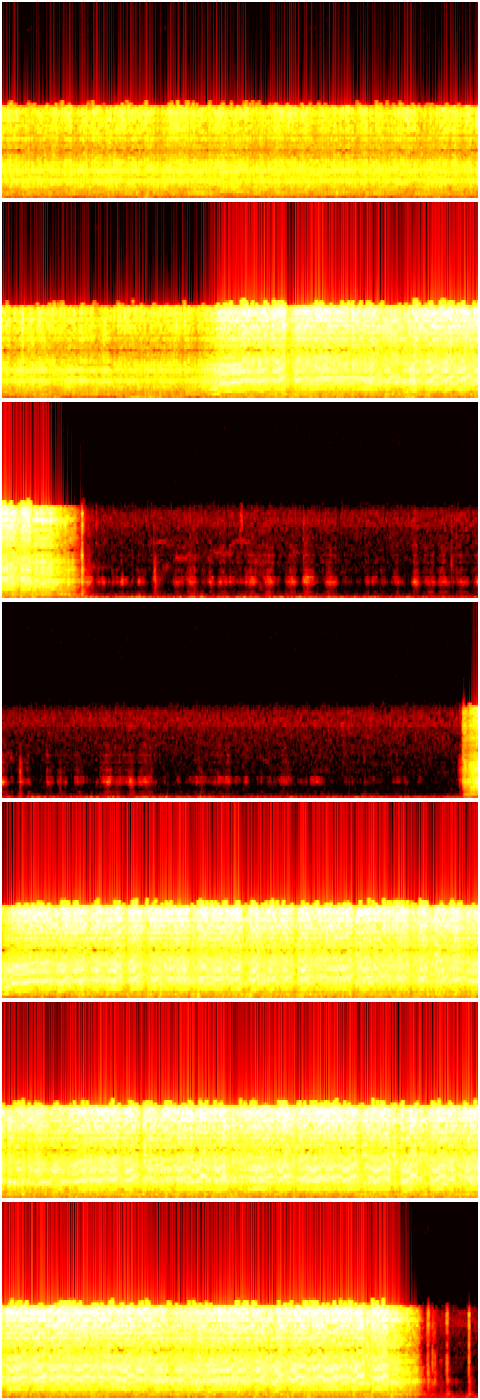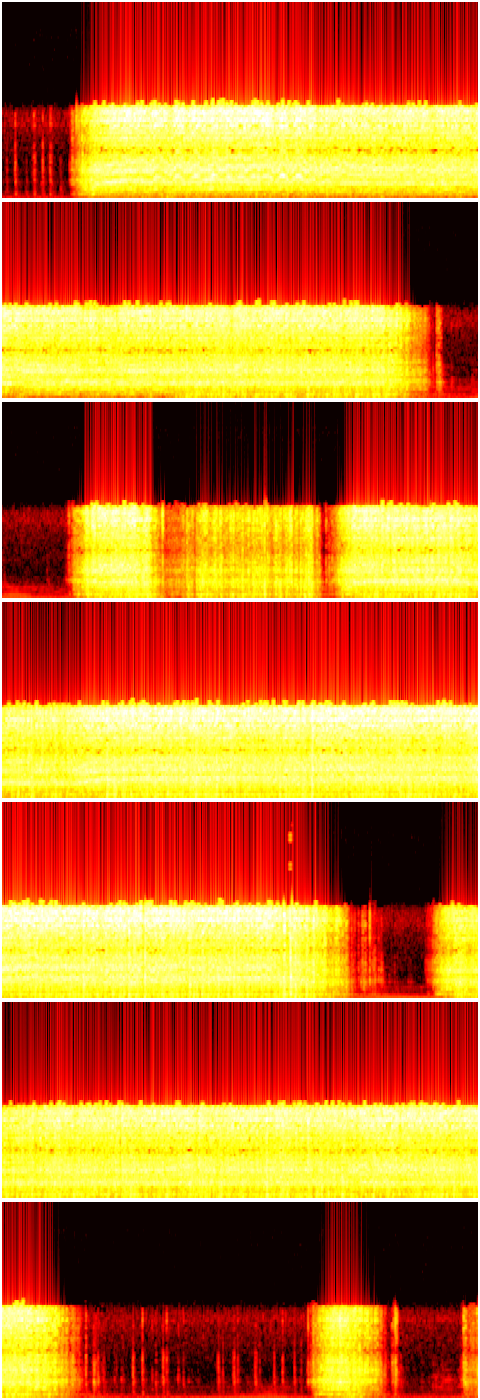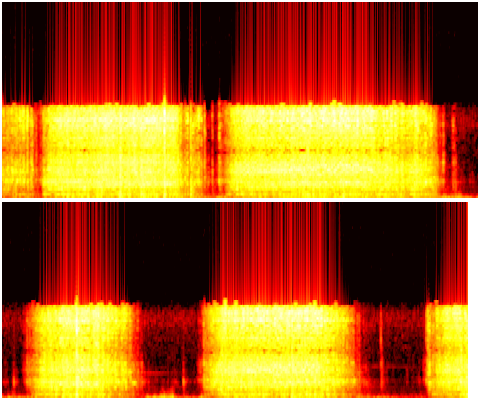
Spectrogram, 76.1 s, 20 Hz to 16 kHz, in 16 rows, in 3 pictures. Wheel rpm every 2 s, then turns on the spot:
70, 70, 70, 130, 200, 30, 0, 0, 0, 70, 230, 230, 200, 230, 230, 220, 110, 130, 180, 160, 150, 30, 50, 140, 210, 230, 220, 190, 70, 160, 160, 40, 20, 60, 110, 70, 40, 60.
44-46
